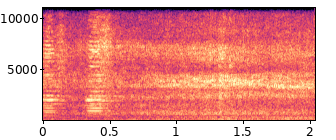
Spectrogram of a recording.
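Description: A Sumatran intercity bus passes close by on the road, its loud engine and tyre roar steady throughout while a horn sounds over the traffic.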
